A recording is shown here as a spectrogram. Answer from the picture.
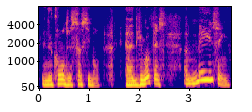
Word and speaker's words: Le Comte de Saint-Simon: And the Count of Saint Simon, and that's how it reads, but it's pronounced Le Comte de Saint-Simon.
